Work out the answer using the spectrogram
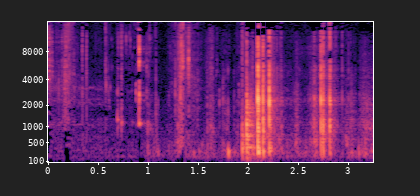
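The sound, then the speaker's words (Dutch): Crunchy chewing of peppermint candy: a few irregular crisp bites and crackles, with the loudest bursts clustered near the middle and again later, alone without talk. “Zit je nu al pepermunt te eten?”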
